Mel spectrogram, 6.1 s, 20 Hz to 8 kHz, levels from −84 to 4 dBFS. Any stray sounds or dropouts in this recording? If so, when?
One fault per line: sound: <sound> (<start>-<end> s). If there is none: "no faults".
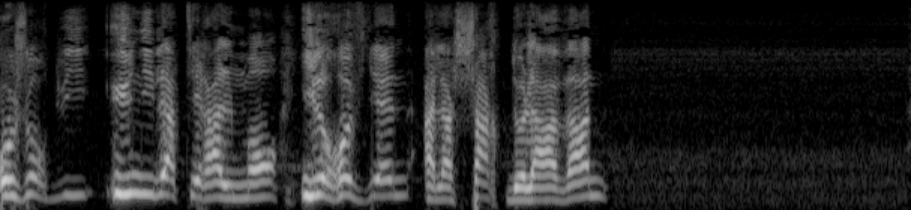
no faults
